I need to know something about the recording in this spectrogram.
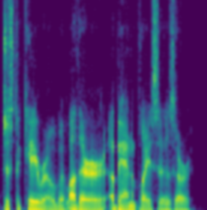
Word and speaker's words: Cairo: Uh, but yeah, jumping out of the car and shooting the shot for Gem Theater from they call it Cairo, but it's spelled Cairo.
